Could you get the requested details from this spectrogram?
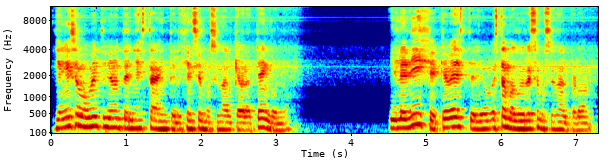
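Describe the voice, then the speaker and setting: Young man, high voice. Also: fast, slight background noise. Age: 20s. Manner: confessional storytelling, lively and self-mocking. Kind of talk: casual chat.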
